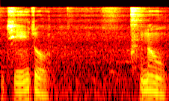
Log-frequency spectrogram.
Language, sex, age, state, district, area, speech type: Marathi, male, 18-30, Maharashtra, Yavatmal, rural, spontaneous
